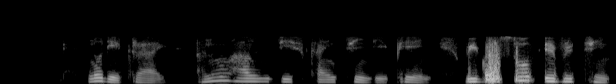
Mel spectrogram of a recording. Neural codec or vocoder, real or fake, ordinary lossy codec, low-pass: none; real; none; 3.6 kHz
